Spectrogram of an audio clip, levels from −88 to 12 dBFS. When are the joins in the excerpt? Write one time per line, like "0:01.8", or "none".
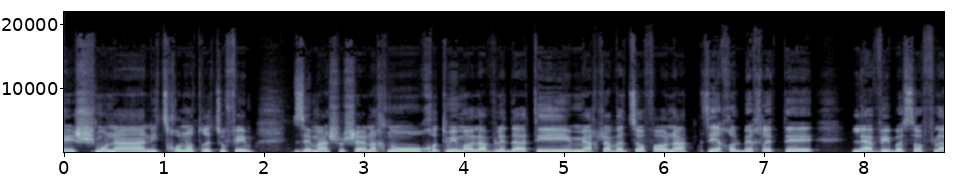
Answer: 0:06.3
